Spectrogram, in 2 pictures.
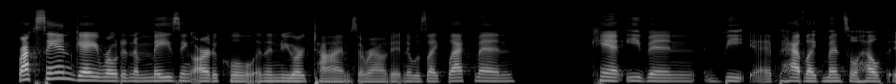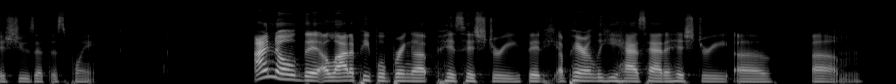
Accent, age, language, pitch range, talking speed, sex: American, 20-39, English, 135-175 Hz, 170 wpm, female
